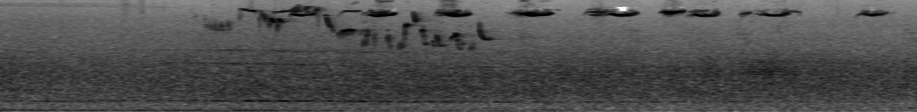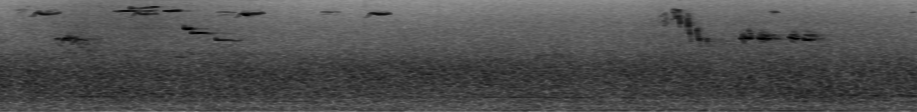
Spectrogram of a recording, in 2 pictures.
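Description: Small birds chirping in short, high-pitched notes, including a run of repeated notes about three a second in the first half and a few more near the end, over a steady background rumble and hiss.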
